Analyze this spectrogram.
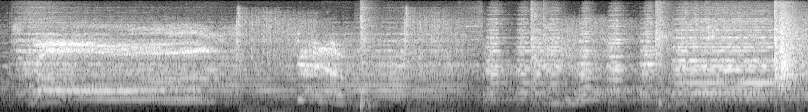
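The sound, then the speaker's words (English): A Medieval Madness pinball machine chiming and bleeping steadily, cut by a loud, sharp replay crack partway through as a player scores enough points for a replay or free game, followed by a few lighter knocks and clatters as the electronic tones carry on. “That cracking sound means Frankel had a solid game. She scored enough points to get a replay or a free game.”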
